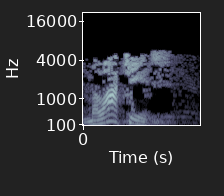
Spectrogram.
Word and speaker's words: Malachi: to the book of Malachi. Anybody heard of Malachi? Well, that sounds like a pizzeria, doesn't it? Malachi's. Malachi is the right way to pronounce that book.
